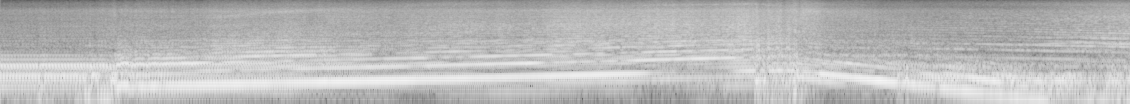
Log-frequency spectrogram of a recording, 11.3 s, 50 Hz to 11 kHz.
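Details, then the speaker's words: Built EG Civic GSR with SheepyBuilt turbo kit and rebuilt Precision 6266 turbo, dyno pull at 10 psi (368 wheel hp, 241 torque), running rich: pulls steadily from low revs through a long climb, boost builds late and sluggishly; wastegate leaking boost. "why is it so lazy to build all right that pull yielded 368 to the tire for power and 241 for torque and that was on 10 psi or boost a feels still rich as hell now this Turbo's lazy we got to figure out what's going on this thing should be spooling before then it's not really ever seeing full Boost"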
